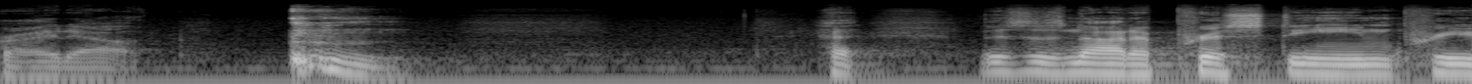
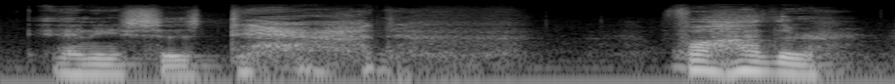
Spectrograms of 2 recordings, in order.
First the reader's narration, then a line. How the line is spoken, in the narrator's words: he cries out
